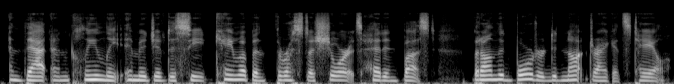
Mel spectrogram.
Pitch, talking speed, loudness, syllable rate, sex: 190 Hz, 215 wpm, -18 LUFS, 5.2 syllables/s, female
